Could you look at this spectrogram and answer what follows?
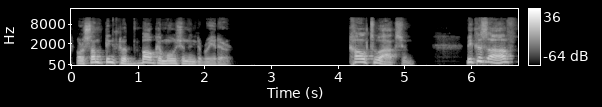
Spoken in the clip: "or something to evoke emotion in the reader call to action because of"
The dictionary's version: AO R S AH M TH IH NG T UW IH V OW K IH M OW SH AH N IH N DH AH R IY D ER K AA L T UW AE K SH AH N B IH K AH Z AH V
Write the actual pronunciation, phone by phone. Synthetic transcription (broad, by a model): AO R S AH M TH IH NG T UW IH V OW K IH M OW SH AH N IH N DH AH R IY D ER K AA L T UW AE K SH AH N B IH K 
